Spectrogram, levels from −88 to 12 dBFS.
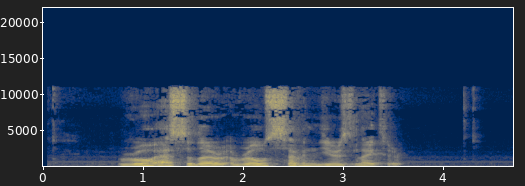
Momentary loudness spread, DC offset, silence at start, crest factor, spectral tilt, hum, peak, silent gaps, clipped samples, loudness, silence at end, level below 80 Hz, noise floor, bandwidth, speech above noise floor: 17 LU; under 0.1%; 0.75 s; 16 dB; -4 dB/octave; none; 0 dBFS; none; under 0.1%; -14 LUFS; 1.15 s; -52 dBFS; -55 dBFS; 11.5 kHz; 40 dB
